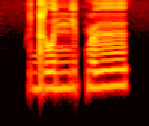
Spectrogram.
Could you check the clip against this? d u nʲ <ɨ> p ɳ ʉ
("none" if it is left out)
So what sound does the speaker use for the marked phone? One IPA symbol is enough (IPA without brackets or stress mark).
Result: ɨ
